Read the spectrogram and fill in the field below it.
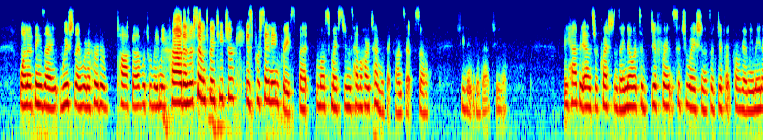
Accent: Anchorage, Alaska, United States; I have to admit, I grew up in Anchorage, lifelong resident, had never heard of Alyeska.

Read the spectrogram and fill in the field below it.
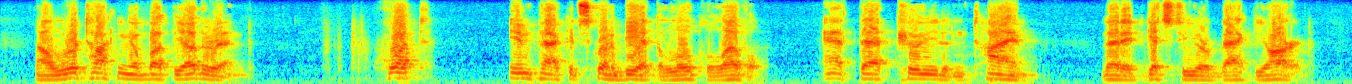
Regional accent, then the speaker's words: Unalakleet, Alaska, United States; from Unalakleet, Alaska.

